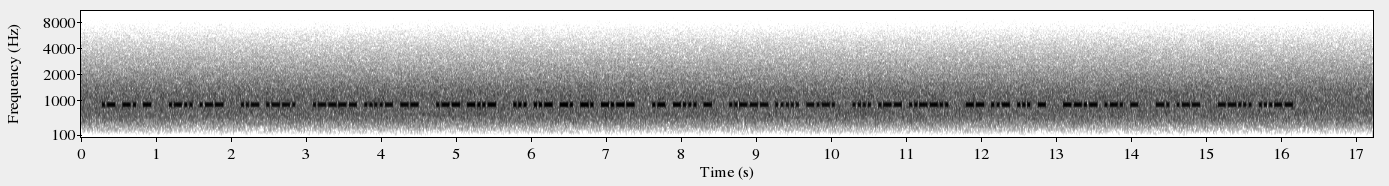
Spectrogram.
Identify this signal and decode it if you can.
Morse code, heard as a keyed tone, machine-sent, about 35 wpm, 900 Hz, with radio static and a narrow filter. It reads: ANT LW UP 14M WX SUNNY ABT 25C HW? MUST QRT NW 73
